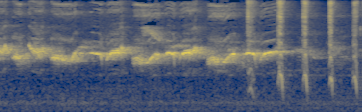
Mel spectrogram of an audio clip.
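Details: Chinese hwamei kept as a tame cage bird sings a continuous wavering warble of slurred whistled notes, followed by several sharp dry clicks near the end.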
